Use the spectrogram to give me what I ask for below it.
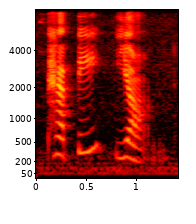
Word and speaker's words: Papillon: like our neighbor's dog you say it like this Pepe young and French it means butterfly can you say happy on Papillon I helped mrs.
